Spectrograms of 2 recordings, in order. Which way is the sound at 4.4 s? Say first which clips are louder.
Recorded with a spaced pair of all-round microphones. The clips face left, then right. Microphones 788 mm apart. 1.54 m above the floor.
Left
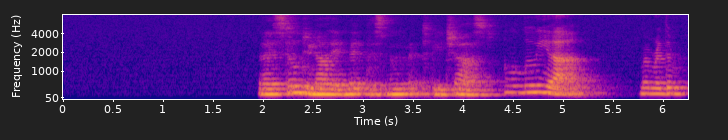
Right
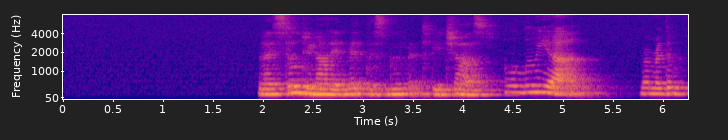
Left 1 dB; 45° left (ahead or behind).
